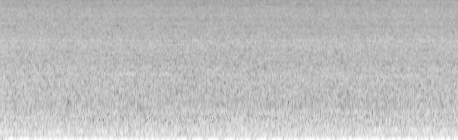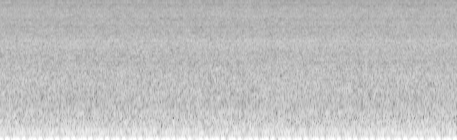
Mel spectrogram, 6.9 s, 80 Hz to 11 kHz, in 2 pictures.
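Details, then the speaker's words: 1989 Chevrolet Silverado idling after fitting a heavy-duty fan clutch and 11-blade fan, about 3/4 inch shroud clearance: steady low rumble, even pulse about four beats a second, no rubbing or banging, fan blowing correct direction; normal idle. "Appears to be spinning. It's blowing air this way, which is the correct direction, so that's good. It's not hitting anything."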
